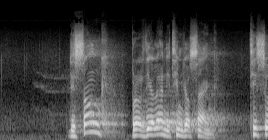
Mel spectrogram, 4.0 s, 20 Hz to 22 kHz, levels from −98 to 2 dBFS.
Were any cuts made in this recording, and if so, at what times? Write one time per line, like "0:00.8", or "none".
0:01.9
